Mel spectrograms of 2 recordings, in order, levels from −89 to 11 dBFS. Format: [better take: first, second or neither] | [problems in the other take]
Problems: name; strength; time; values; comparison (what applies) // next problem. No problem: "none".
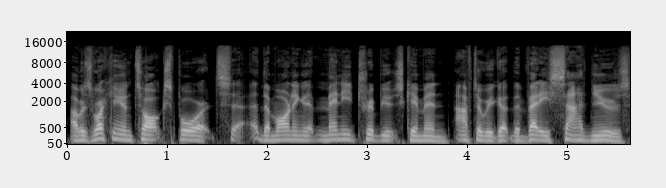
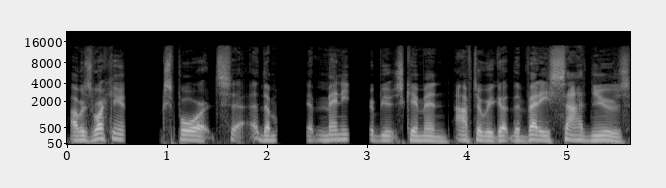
first | audio cutting out; at 0.5 s, at 2 s and at 3 s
